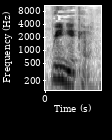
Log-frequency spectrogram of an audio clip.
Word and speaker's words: Rynicka: Rynicka. – There you go. – It's the emphasis on the wrong syllable.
